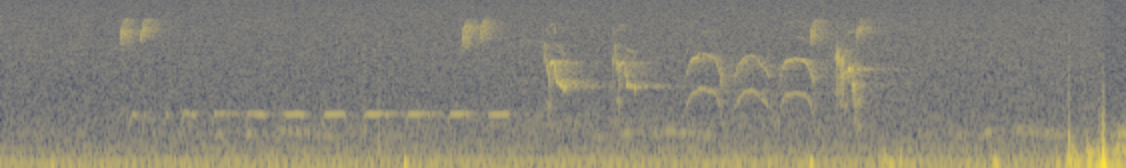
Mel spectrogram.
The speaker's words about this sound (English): There's also barred doves.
